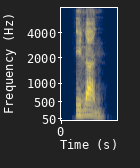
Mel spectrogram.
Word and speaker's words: ilan: Word for word, it's ilan, ang, nakapasa, ilan. Ang nakapasa. Ilan ang nakapasa. The first word is ilan, which is spelled as I-L-A-N.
